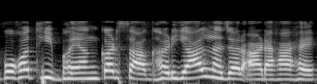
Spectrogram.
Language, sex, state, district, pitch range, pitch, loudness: Hindi, female, Bihar, West Champaran, 240-310 Hz, 275 Hz, -10 LUFS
